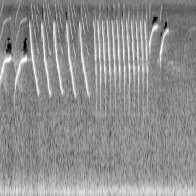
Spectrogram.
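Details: Canary song meant to stimulate young canaries to sing and roll at length. Swooping whistles fall in pitch, about five slurred notes, then a quick even trill of about a dozen clipped notes ends with two rising whistles.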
